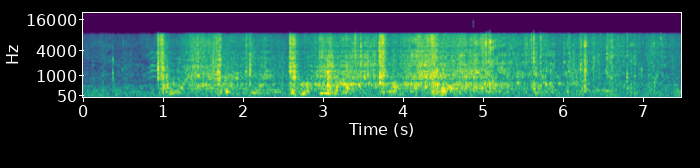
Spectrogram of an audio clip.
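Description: A monkey splashes through water.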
